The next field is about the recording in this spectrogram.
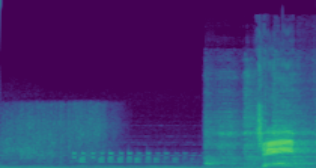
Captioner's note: screen beeping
